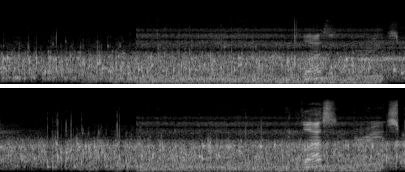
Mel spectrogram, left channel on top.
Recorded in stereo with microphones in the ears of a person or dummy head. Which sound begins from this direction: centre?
A door slam, at 1.4 s.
